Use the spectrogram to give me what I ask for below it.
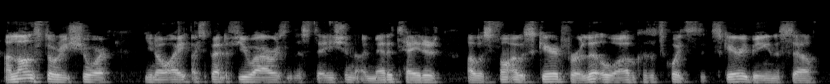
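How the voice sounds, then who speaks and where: Man, lowish voice, animated storyteller, muffled lo-fi recording. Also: a little fast. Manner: animated, acts out both sides of dialogues. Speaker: guest. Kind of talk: casual anecdotal storytelling. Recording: muffled lo-fi audio.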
